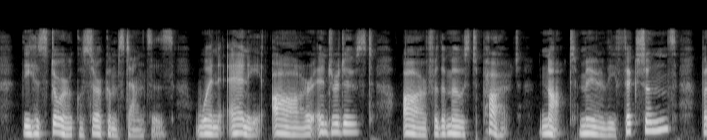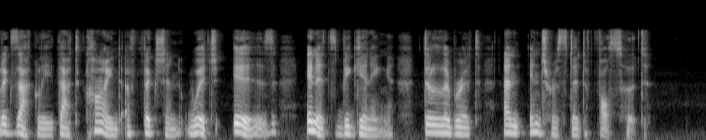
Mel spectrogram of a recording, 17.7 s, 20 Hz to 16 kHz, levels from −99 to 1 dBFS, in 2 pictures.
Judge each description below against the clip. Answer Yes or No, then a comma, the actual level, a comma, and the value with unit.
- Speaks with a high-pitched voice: No, medium, 145 Hz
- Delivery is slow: Yes, slow, 100 wpm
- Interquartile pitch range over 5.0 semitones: No, average, 3.6 semitones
